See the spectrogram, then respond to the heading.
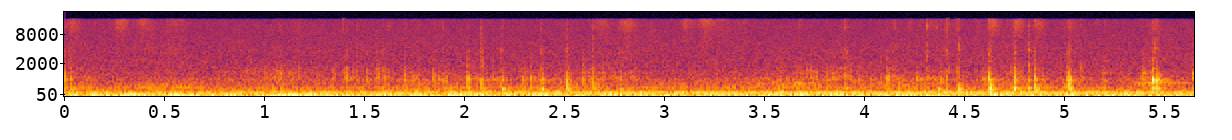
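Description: A plastic-pin hairbrush is held upside down while a finger strums its plastic pins from below. This makes a quiet, rapid patter of short, dry clicks and ticks over a steady low hum.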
